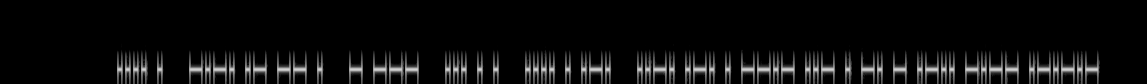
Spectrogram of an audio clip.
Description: Morse code, heard as a keyed tone, about 30 wpm, 700 Hz. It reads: HE CAME TO SEE HER FREQUENTLY.
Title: Sentences from Top 1300 Words 30wpm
